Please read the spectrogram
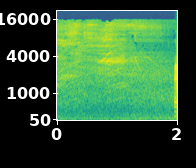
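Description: Steady low rumble of distant road traffic, with a faint short high chirp about a second in.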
